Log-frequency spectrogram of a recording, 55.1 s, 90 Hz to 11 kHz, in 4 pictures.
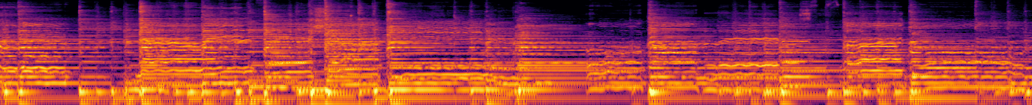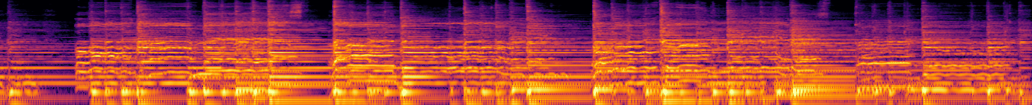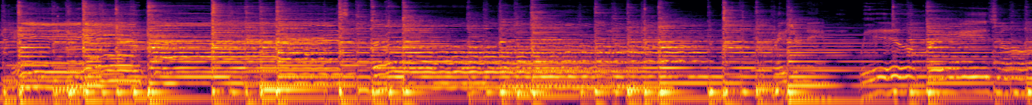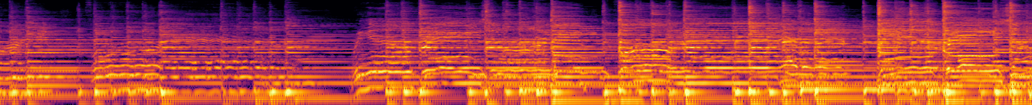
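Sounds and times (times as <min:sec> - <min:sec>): people singing together: 0:00.0 - 0:41.8, 0:46.0 - 0:55.0
acoustic guitar strumming: 0:00.0 - 0:55.0.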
